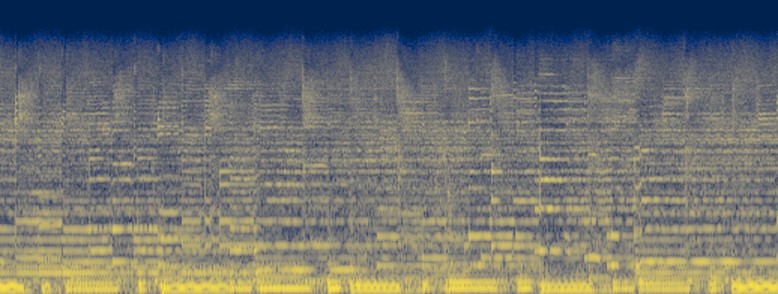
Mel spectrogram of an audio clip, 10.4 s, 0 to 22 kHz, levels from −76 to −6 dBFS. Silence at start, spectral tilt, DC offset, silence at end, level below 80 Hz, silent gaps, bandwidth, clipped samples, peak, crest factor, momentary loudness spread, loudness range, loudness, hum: 0 s; -4.5 dB/octave; under 0.1%; 0 s; -18 dBFS; none; 13.5 kHz; under 0.1%; 0 dBFS; 12 dB; 2 LU; 0 LU; -13 LUFS; none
